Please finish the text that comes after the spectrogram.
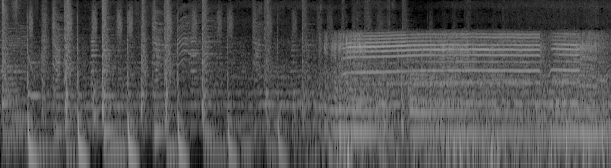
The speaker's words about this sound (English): The sound of a queen bee piping, a battle cry to any other queen bees in the hive to clear out.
